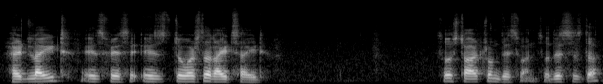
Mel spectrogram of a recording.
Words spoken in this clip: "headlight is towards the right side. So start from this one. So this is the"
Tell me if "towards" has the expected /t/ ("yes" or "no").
no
